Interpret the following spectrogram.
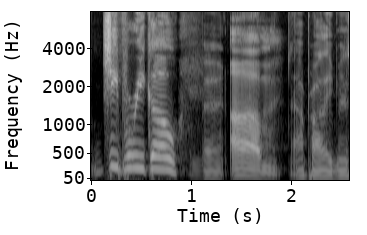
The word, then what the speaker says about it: G Perico: when this tape dropped at first I thought it was Jeep Perico until I'm finally hearing DJ Drama Go Jeep Rico um I've probably been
